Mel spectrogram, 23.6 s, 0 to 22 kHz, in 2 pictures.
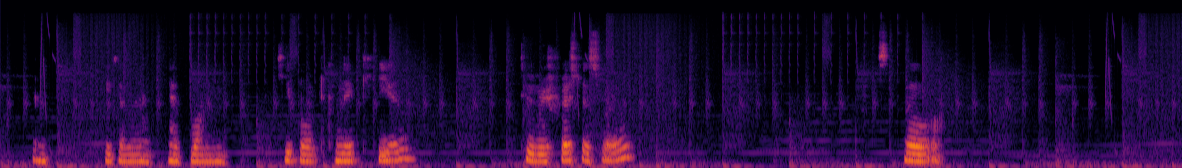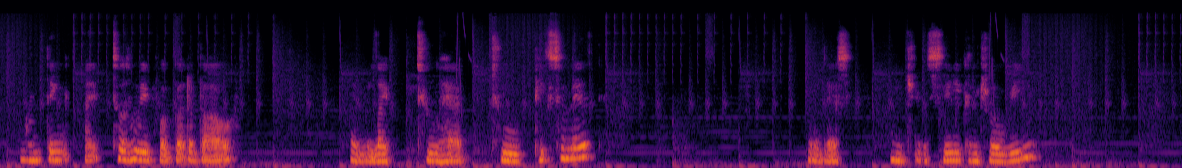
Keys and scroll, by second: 6.5 1, 9.3 1, 20.7 ctrl+c, 21.1 ctrl+v.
